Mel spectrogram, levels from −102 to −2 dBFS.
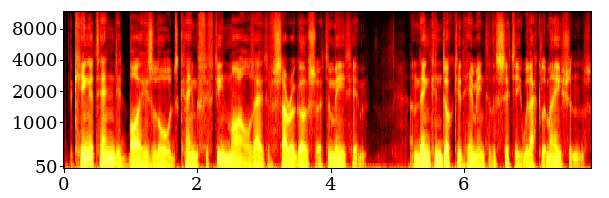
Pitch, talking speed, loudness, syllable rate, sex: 85 Hz, 180 wpm, -21 LUFS, 5.4 syllables/s, male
